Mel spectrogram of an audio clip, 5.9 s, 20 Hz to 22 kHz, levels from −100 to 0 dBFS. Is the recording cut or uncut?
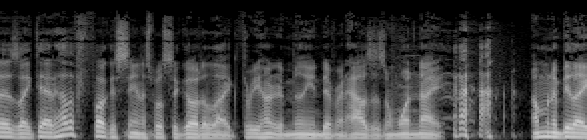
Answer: uncut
